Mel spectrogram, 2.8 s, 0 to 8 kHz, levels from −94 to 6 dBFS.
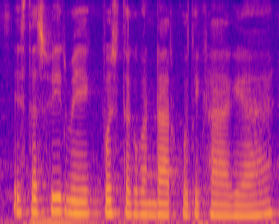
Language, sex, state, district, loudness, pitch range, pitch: Hindi, male, Bihar, Madhepura, -26 LUFS, 145-165 Hz, 155 Hz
